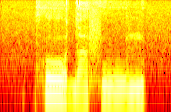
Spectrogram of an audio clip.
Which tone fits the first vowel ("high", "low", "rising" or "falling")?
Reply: falling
